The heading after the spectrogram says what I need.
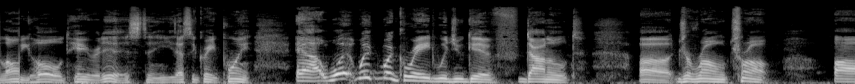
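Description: No technical faults can be heard anywhere in the recording: the signal holds steady throughout, with its level, continuity and timing all intact.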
